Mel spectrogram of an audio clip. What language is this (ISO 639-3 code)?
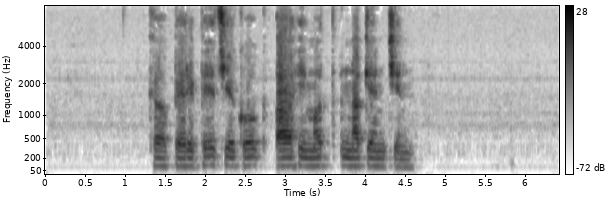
oru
